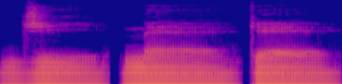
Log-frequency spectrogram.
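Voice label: "jimeke", concatenated syllables; Affixing experiment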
